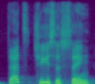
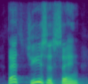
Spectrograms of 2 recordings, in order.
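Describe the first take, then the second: No difference in how they are said.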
